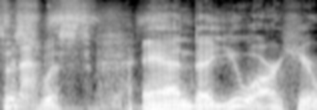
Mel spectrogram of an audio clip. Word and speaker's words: Swist: And I always want to put an F in there, but it's an S. It's a Swist.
